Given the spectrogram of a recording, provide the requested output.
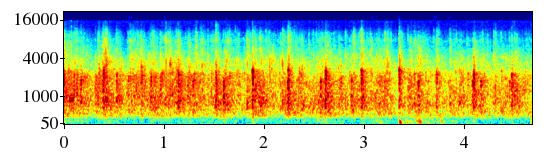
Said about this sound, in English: Let's clap our hands unto the Lord right now, Mission Point Church.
